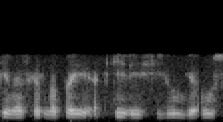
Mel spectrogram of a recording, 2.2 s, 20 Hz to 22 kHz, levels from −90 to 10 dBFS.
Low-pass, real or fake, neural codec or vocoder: 3.6 kHz; real; none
